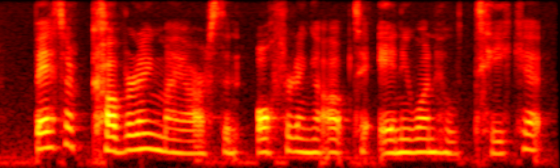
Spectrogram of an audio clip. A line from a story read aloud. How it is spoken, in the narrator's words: Arthur spat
